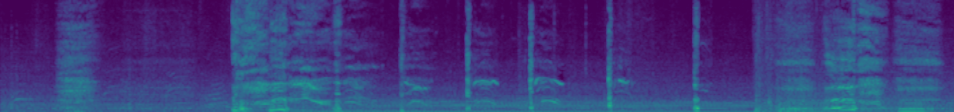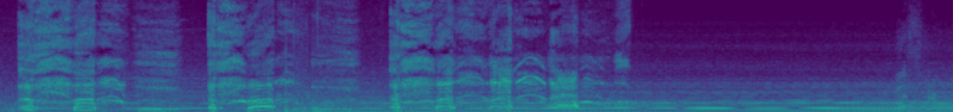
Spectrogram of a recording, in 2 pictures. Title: has his first coughing fit.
